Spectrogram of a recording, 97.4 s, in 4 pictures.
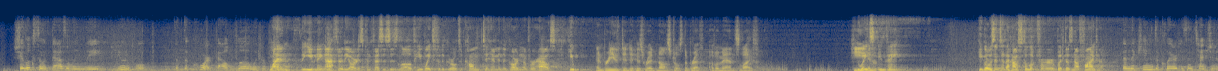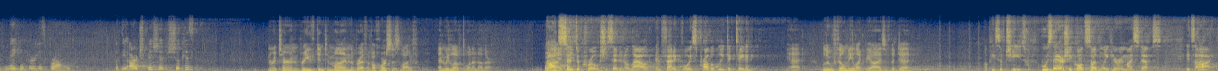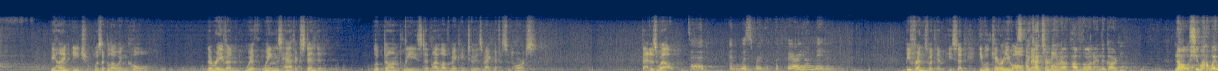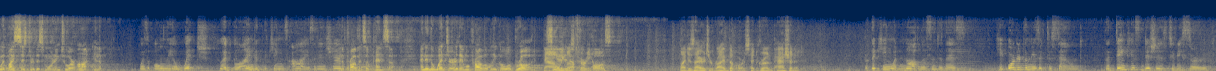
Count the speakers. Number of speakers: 3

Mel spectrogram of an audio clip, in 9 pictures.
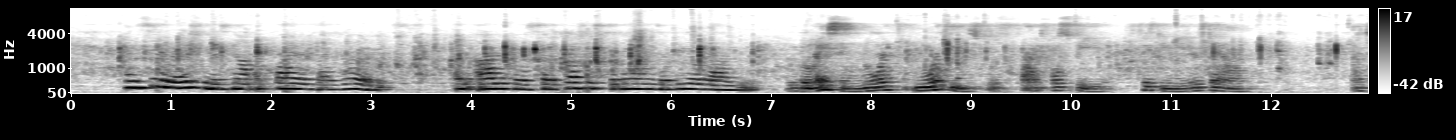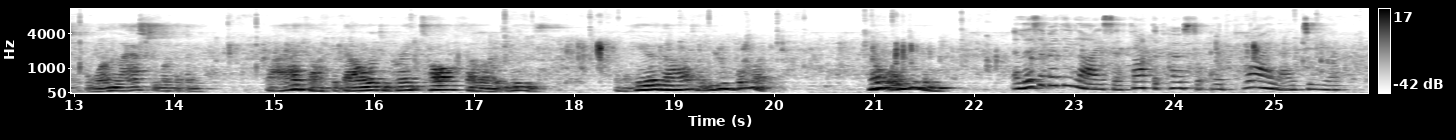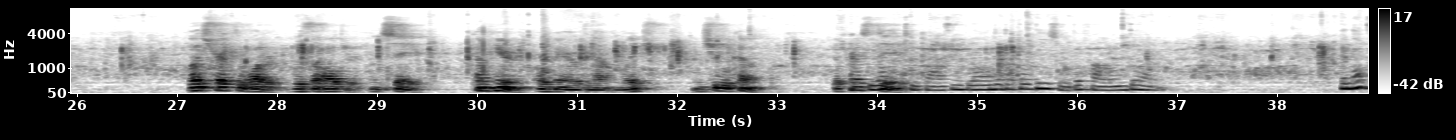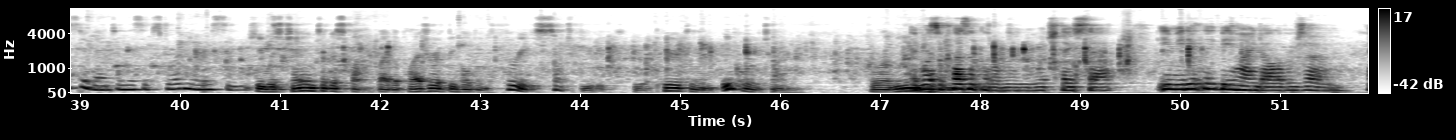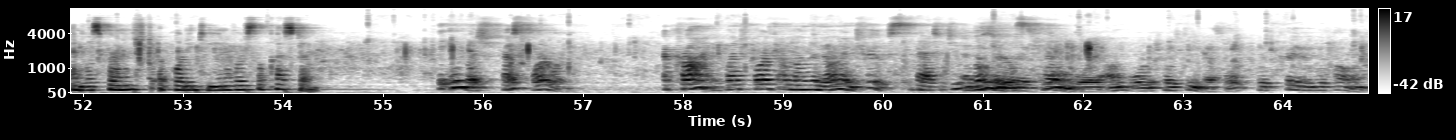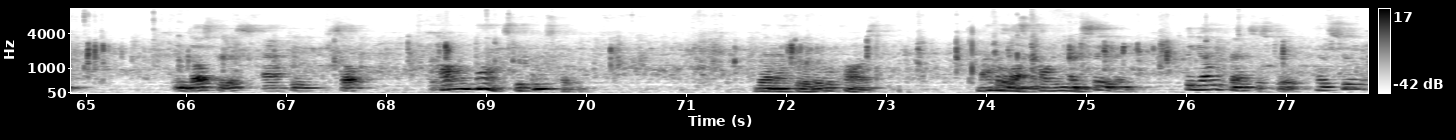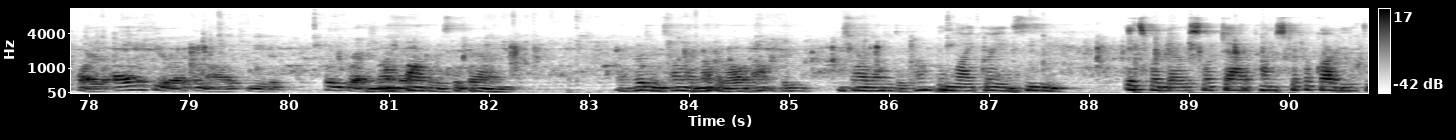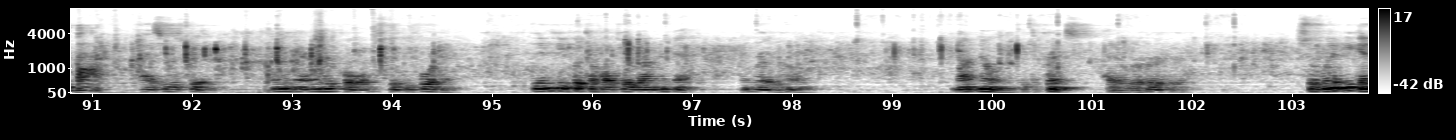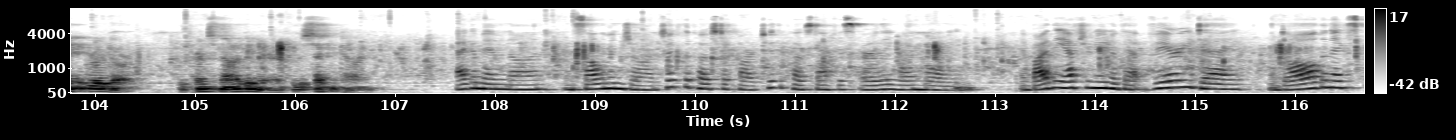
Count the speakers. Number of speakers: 10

